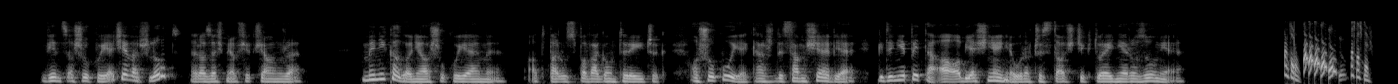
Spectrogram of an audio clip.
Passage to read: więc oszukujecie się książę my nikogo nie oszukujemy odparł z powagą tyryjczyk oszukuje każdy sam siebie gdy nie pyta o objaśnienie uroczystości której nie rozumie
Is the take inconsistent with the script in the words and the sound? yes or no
yes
